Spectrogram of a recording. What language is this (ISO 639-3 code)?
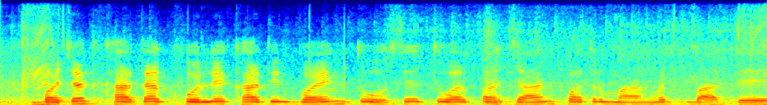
bho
